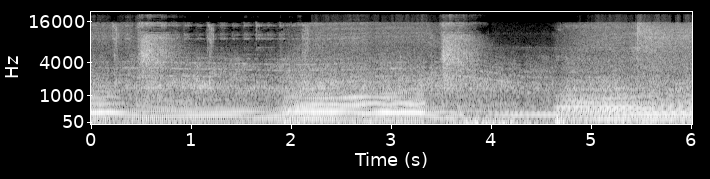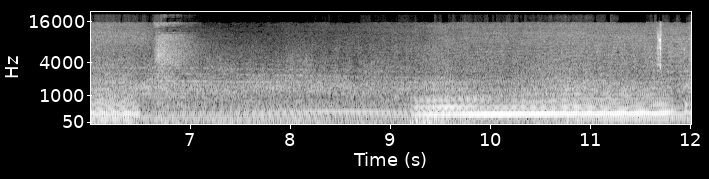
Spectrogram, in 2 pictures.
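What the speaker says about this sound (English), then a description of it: "So today I'm driving a Toyota Supra MK5" Toyota Supra MK5 engine in a driving simulator game, revving up and down through several gear changes with steady loud drone and rising pitch, close and continuous for twelve seconds with no talk.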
